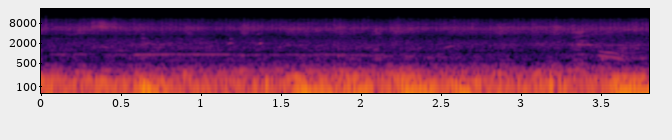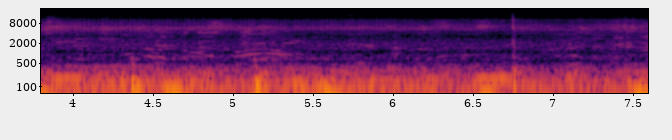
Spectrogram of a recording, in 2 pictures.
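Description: A crowd of young men and women chatters in the distance.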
